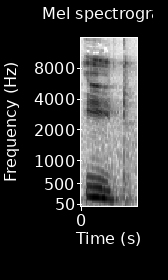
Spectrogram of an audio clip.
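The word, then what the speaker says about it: eat: अगला है ई एटी ईट ध्यान रख आई टी को आप इट प्रोनाउंस करते हैं और ई एटी को ईट यहां पर बड़ी ई है ईट का मतलब होता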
